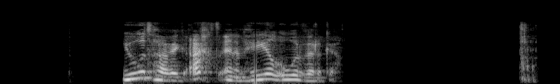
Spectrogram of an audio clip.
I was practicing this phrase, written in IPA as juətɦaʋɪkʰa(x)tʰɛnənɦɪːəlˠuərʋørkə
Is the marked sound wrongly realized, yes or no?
no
